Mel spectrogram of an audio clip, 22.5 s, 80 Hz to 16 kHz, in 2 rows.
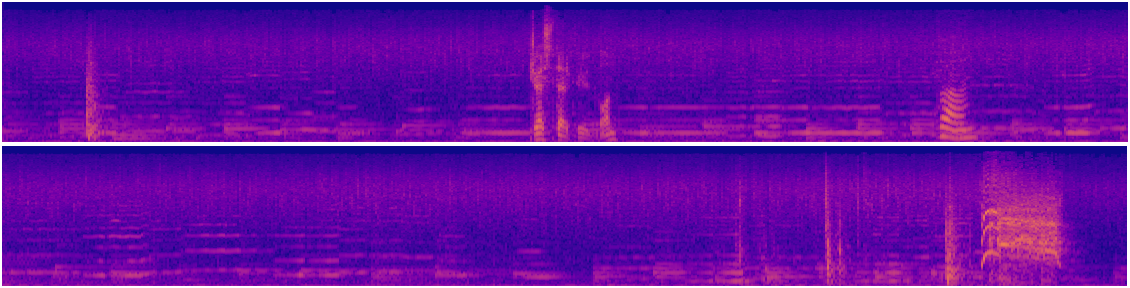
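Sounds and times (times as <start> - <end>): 
soft tonal musical background: 0.0 - 22.5
steady rain pattering: 0.0 - 22.5
sharp knocks: 0.8 - 1.2, 18.6 - 19.8, 20.6 - 21.0
speech: 5.3 - 6.3, 9.4 - 9.9.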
